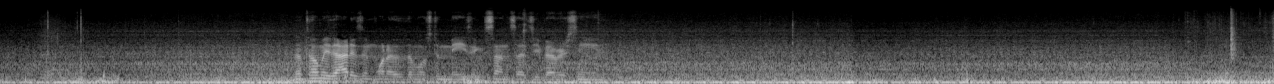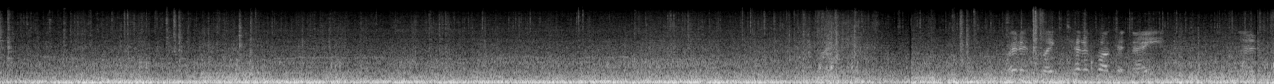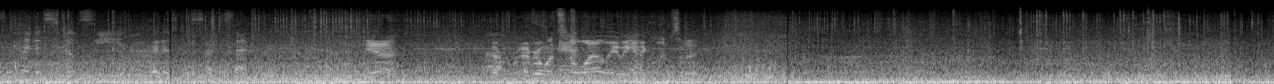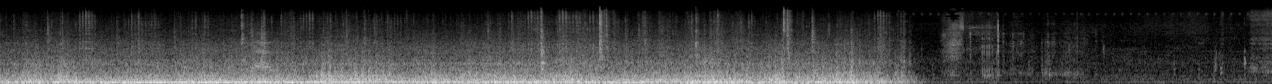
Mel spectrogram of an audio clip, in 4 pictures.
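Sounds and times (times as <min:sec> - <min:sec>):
engine and tyre drone: 0:00.0 - 0:48.2.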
